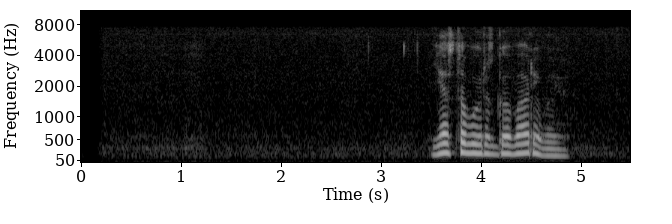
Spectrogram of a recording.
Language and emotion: Russian, neutral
